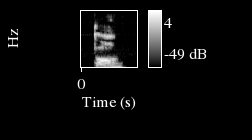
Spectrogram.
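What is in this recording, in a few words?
"turn", Nigerian Pidgin, female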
